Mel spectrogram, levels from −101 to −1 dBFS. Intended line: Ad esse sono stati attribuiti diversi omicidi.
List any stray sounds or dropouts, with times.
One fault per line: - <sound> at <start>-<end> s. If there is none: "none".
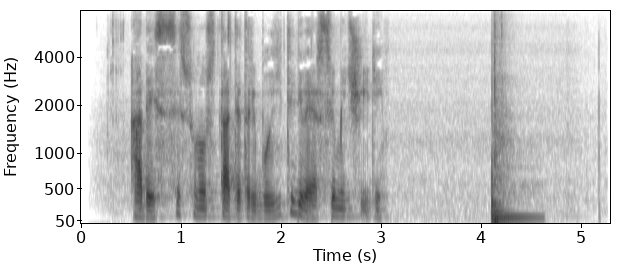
- thud at 4.1-4.7 s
